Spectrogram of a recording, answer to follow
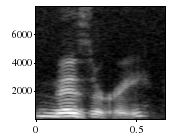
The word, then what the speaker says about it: Missouri: countdown as number five the word Missouri is it pronounced at least three different ways is it missouri missouri or just misery now i'm from the southwestern part of the state and i say it the first way Missouri but I met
